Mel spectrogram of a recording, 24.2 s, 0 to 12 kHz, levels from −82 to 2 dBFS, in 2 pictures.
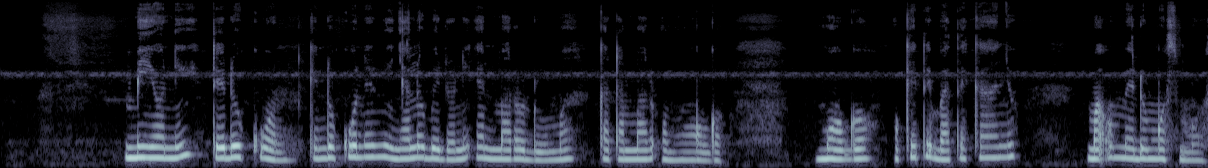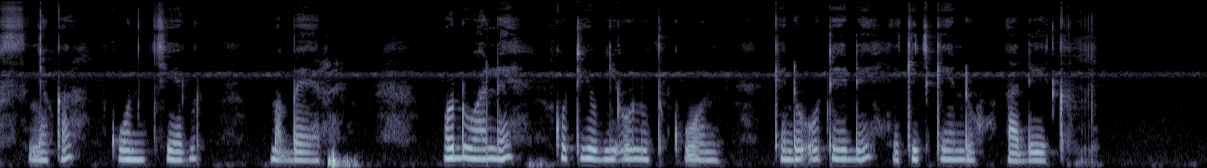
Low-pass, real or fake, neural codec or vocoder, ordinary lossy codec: none; real; none; none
